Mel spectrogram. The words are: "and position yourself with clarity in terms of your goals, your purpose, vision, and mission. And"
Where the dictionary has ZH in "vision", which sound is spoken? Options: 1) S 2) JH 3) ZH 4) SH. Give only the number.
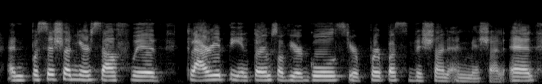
4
